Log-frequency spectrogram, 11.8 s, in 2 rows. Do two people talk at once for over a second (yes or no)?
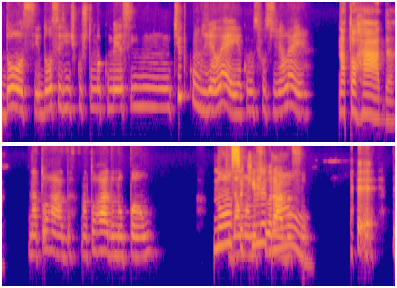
yes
